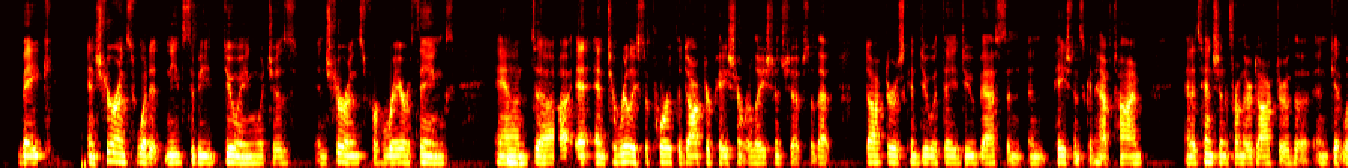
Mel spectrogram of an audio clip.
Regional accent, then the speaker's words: Texas, United States; also born or lived in Louisiana; Grew up in Louisiana and Texas. More Texas than Louisiana, but my family is from Louisiana

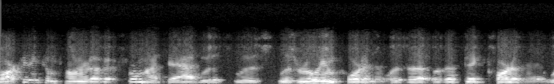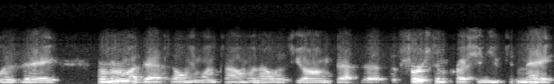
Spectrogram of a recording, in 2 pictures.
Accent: Decatur, Alabama, United States; also born or lived in Greenville, South Carolina; And I grew up in North Alabama, Decatur. Spent a little bit of time in Greenville, South Carolina.

